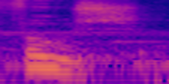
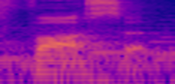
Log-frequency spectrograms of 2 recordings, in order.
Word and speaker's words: fossa: way to say it, is foosh, foosh, foosh, like foosh with a performance anxiety at the end. Experts feel free to correct me, but apparently that is the closest to the OG Malagasy pronunciation.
